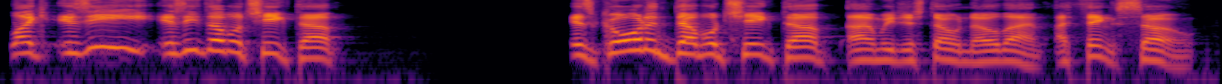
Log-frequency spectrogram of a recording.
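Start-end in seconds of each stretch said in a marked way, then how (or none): none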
